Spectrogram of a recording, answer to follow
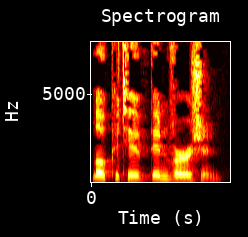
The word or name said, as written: locative inversion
